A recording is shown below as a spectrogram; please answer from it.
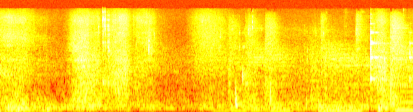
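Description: Very faint sounds of a person eating a spoonful of baked white beans in tomato sauce: quiet chewing, with a small click or two, like a spoon touching the bowl.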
